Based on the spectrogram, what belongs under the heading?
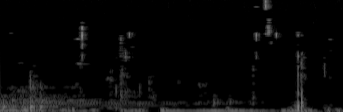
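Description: Faint sipping of water: soft wet mouth clicks and a gulp over a low murmur of handling noise, with a slightly sharper click near the end and no talking.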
